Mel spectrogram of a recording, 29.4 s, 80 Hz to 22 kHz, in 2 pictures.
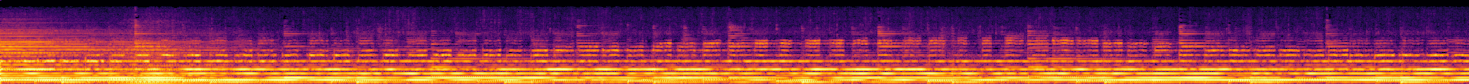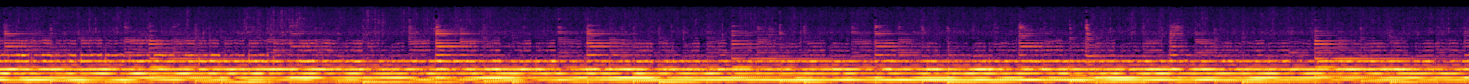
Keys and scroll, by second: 24.4 F10.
